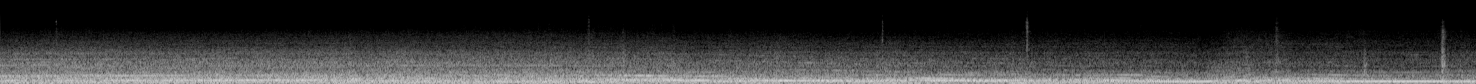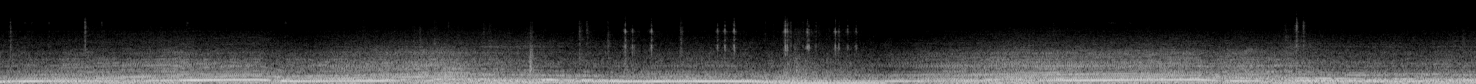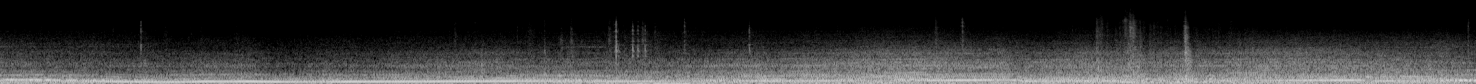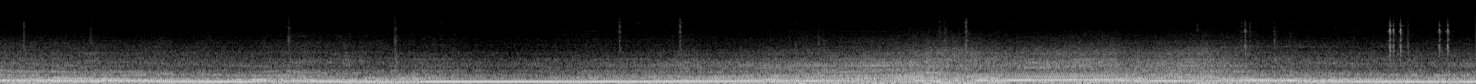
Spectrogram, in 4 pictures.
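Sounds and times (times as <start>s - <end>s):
car engine accelerating through gears: 0.0s - 59.0s.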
